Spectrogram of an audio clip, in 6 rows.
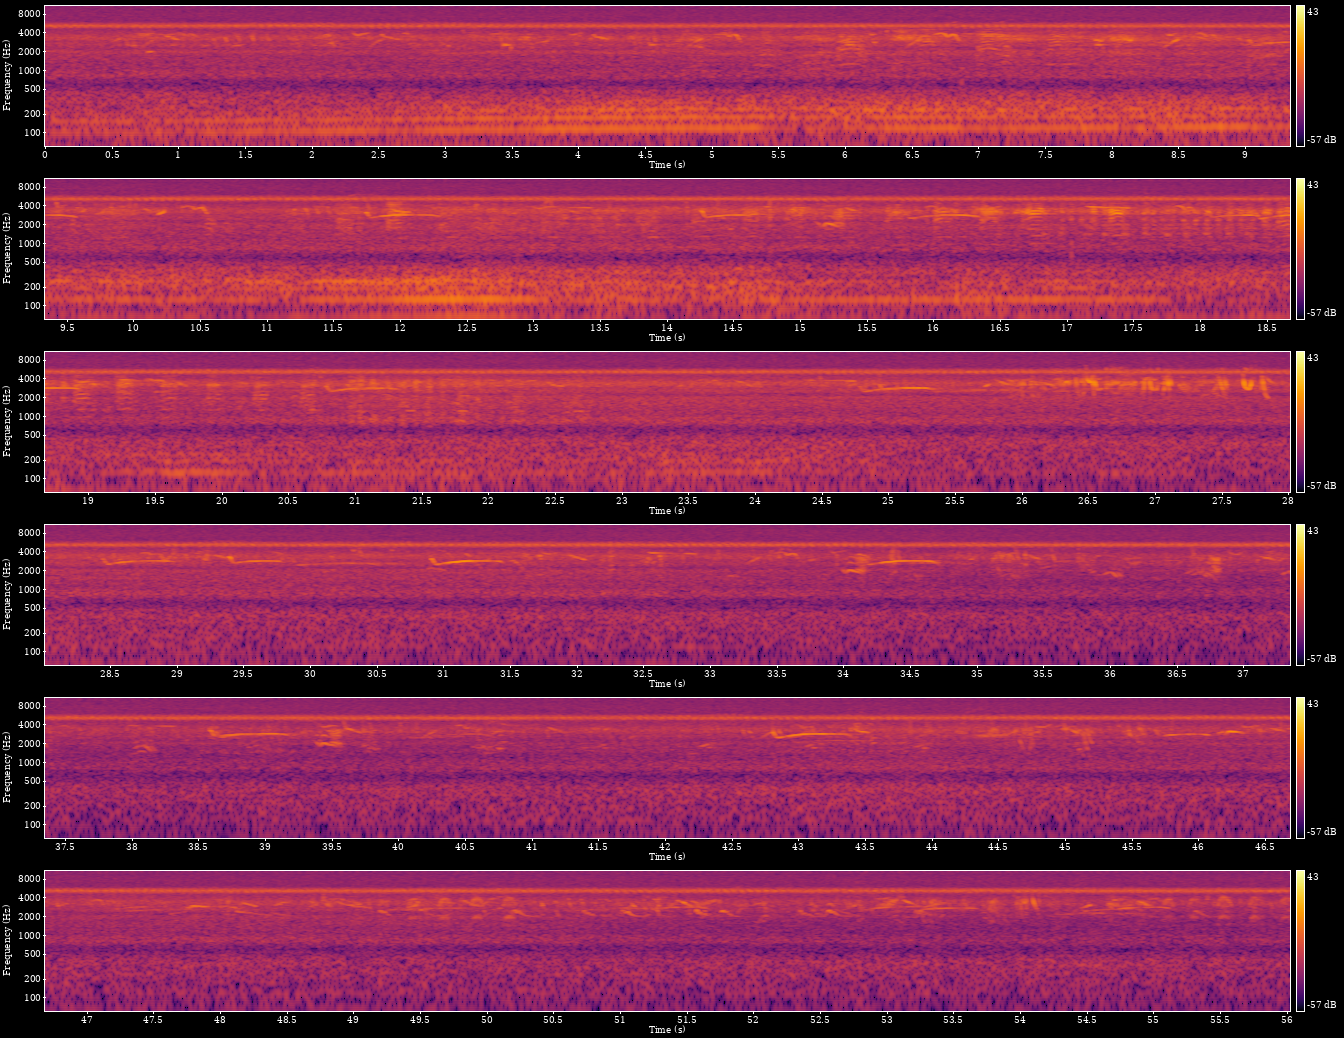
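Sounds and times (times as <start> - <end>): low background rumble: 0.0 - 38.4
high insect drone: 0.0 - 56.0
wild birds chirping: 0.0 - 56.0
arched bird call: 13.1 - 23.1.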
